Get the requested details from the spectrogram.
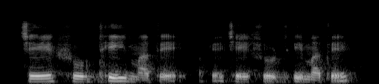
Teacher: dhi is the fourth letter in the tha varga, so it has to be aspirated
